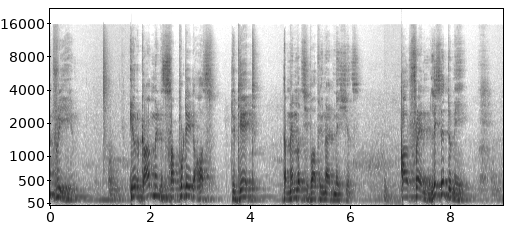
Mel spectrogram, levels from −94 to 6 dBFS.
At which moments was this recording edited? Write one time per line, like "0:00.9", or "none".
0:06.8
